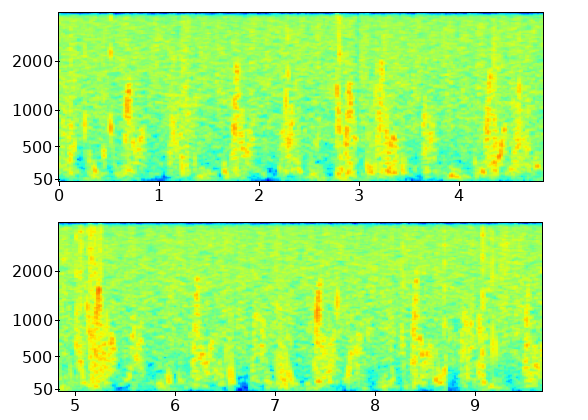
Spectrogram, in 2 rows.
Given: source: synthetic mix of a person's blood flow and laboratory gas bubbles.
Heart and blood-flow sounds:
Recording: Doppler ultrasound of blood flow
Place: precordium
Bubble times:
0.00-0.41 s: bubbles
0.44-0.56 s: bubbles
1.07-1.41 s: bubbles
1.61-1.72 s: bubbles
2.16-2.65 s: bubbles
2.77-2.92 s: bubbles
3.04-3.50 s: bubbles
4.12-5.35 s: bubbles
5.90-6.10 s: bubbles
6.37-6.62 s: bubbles
6.87-7.20 s: bubbles
7.46-7.66 s: bubbles
7.70-7.86 s: bubbles
7.90-7.95 s: bubbles
8.12-8.20 s: bubbles
8.23-8.32 s: bubbles
8.53-8.74 s: bubbles
8.83-9.25 s: bubbles
From the record:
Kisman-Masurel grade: 232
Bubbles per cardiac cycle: several, 3 to 8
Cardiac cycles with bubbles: 50 to 99%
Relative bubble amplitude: moderate (0.250 to 0.450)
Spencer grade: 3 (all of the cardiac periods contain showers or single bubble signals, but not dominating or overriding the cardiac motion signals)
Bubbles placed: anywhere in the cardiac cycle

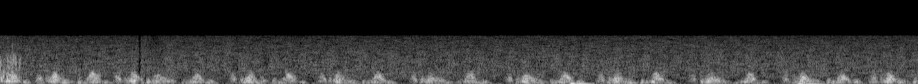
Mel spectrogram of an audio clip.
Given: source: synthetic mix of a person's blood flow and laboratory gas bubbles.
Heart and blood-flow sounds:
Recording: Doppler ultrasound of blood flow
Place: precordium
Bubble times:
0.00-0.22 s: bubbles
From the record:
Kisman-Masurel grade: 212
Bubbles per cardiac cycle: several, 3 to 8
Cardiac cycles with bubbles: 1 to 10%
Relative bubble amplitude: moderate (0.250 to 0.450)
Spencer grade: 1 (occasional bubble signal discernible with the cardiac motion signal, with majority of cardiac periods free of bubbles)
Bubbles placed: only in the low amplitude regions of the cardiac cycle

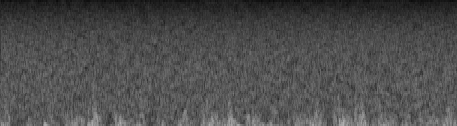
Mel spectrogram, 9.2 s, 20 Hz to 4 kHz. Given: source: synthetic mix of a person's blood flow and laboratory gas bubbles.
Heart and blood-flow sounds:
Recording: Doppler ultrasound of blood flow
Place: precordium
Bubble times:
no bubbles
From the record:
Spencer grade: 0 (complete lack of bubble signals)

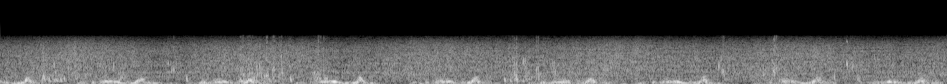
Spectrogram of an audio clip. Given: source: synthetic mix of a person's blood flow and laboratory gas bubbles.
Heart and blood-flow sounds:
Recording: Doppler ultrasound of blood flow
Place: precordium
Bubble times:
0.40-0.70 s: bubbles
1.10-1.29 s: bubbles
1.67-1.77 s: bubbles
1.83-1.92 s: bubbles
2.36-2.95 s: bubbles
3.11-3.31 s: bubbles
4.99-5.73 s: bubbles
7.15-7.28 s: bubbles
7.68-7.88 s: bubbles
8.17-8.26 s: bubbles
8.32-8.38 s: bubbles
8.44-8.63 s: bubbles
From the record:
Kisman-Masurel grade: 332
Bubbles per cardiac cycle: rolling drumbeat, 9 or more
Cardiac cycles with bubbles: 50 to 99%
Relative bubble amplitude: moderate (0.250 to 0.450)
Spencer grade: 3 (all of the cardiac periods contain showers or single bubble signals, but not dominating or overriding the cardiac motion signals)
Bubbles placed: only in the low amplitude regions of the cardiac cycle

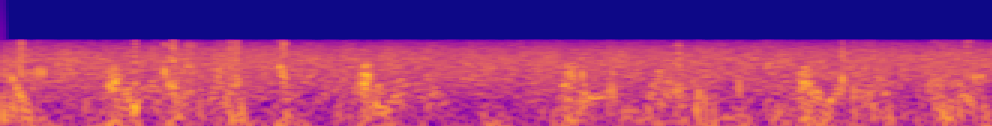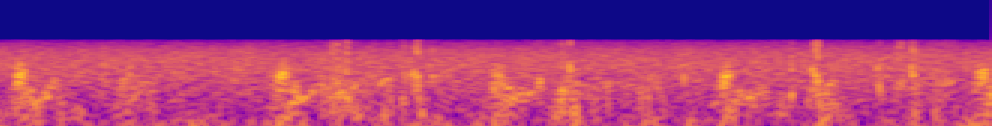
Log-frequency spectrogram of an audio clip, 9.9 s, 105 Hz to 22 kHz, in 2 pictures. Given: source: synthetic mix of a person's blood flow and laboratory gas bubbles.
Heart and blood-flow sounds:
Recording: Doppler ultrasound of blood flow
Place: precordium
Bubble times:
0.00-0.24 s: bubbles
0.64-0.72 s: bubbles
0.77-1.25 s: bubbles
1.36-1.48 s: bubbles
1.60-1.75 s: bubbles
2.88-2.94 s: bubbles
3.00-3.59 s: bubbles
3.66-3.73 s: bubbles
3.81-3.97 s: bubbles
4.17-4.92 s: bubbles
6.53-7.17 s: bubbles
7.61-7.87 s: bubbles
7.96-8.29 s: bubbles
8.34-8.41 s: bubbles
8.80-8.96 s: bubbles
8.98-9.16 s: bubbles
9.29-9.74 s: bubbles
From the record:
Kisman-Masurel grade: 332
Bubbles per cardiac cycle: rolling drumbeat, 9 or more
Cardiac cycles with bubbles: 50 to 99%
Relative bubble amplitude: moderate (0.250 to 0.450)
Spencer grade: 3 (all of the cardiac periods contain showers or single bubble signals, but not dominating or overriding the cardiac motion signals)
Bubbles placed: only in the low amplitude regions of the cardiac cycle

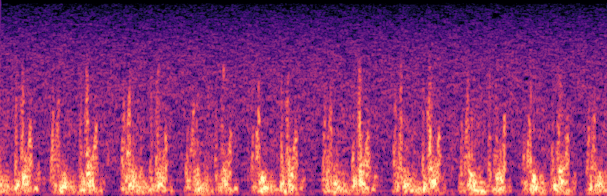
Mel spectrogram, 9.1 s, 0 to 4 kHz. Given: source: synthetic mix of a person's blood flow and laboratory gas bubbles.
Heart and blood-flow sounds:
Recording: Doppler ultrasound of blood flow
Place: precordium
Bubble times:
no bubbles
From the record:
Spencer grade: 0 (complete lack of bubble signals)

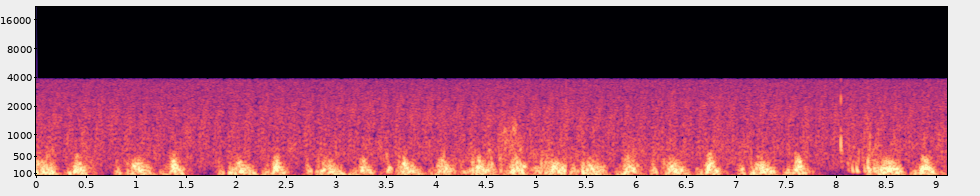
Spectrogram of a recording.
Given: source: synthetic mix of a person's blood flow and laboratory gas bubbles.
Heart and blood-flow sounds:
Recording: Doppler ultrasound of blood flow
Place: precordium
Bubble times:
0.00-0.03 s: bubbles
0.08-0.21 s: bubbles
4.50-4.86 s: bubbles
5.02-5.17 s: bubbles
8.01-8.47 s: bubbles
From the record:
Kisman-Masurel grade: 222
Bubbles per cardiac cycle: several, 3 to 8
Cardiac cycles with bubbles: 10 to 50%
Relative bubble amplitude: moderate (0.250 to 0.450)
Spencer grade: 2 (many but less than half of the cardiac periods contain bubble signals, singularly or in groups)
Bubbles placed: anywhere in the cardiac cycle

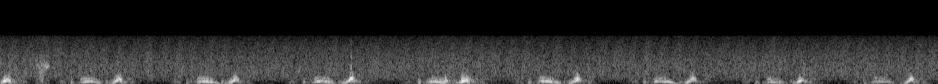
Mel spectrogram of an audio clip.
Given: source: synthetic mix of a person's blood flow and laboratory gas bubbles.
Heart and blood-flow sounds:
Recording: Doppler ultrasound of blood flow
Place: precordium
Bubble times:
0.35-0.50 s: bubbles
4.40-4.58 s: bubbles
From the record:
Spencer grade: 2 (many but less than half of the cardiac periods contain bubble signals, singularly or in groups)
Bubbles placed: only in the low amplitude regions of the cardiac cycle

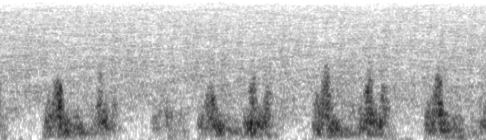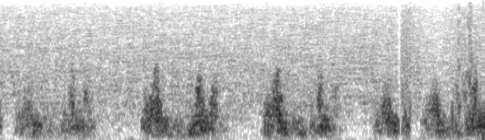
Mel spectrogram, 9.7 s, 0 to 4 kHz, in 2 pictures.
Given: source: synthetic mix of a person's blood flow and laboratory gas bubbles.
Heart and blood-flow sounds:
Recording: Doppler ultrasound of blood flow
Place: precordium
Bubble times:
8.73-8.79 s: bubbles
9.37-9.63 s: bubbles
From the record:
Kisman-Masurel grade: 211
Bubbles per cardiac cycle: several, 3 to 8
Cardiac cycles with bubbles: 1 to 10%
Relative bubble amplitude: barely perceptible (0.100 to 0.250)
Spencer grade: 1 (occasional bubble signal discernible with the cardiac motion signal, with majority of cardiac periods free of bubbles)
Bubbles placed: anywhere in the cardiac cycle

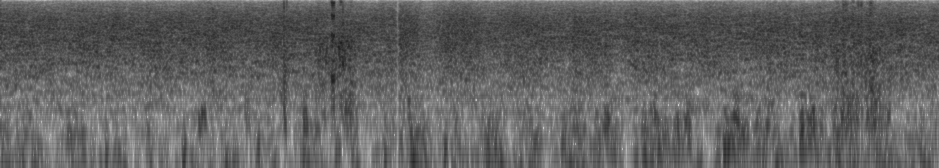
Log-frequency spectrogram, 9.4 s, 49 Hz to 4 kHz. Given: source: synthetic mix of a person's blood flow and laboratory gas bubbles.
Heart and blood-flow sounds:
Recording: Doppler ultrasound of blood flow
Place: precordium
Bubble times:
1.94-2.09 s: bubbles
2.44-2.51 s: bubbles
2.78-2.86 s: bubbles
3.00-3.59 s: bubbles
8.32-8.94 s: bubbles
From the record:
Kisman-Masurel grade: 222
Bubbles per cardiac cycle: several, 3 to 8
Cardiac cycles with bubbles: 10 to 50%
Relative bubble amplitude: moderate (0.250 to 0.450)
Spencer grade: 2 (many but less than half of the cardiac periods contain bubble signals, singularly or in groups)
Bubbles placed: anywhere in the cardiac cycle

